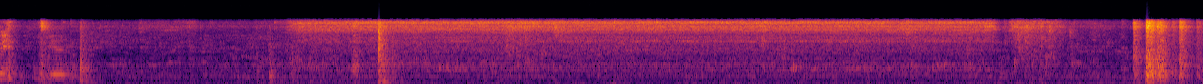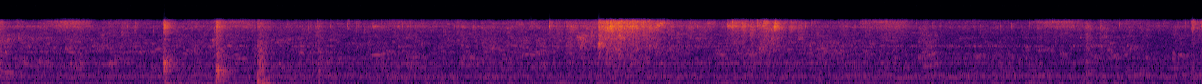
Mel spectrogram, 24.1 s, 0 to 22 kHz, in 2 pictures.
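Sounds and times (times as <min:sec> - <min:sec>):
tap running into sink: 0:00.0 - 0:01.0, 0:02.5 - 0:10.6, 0:13.6 - 0:15.4.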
